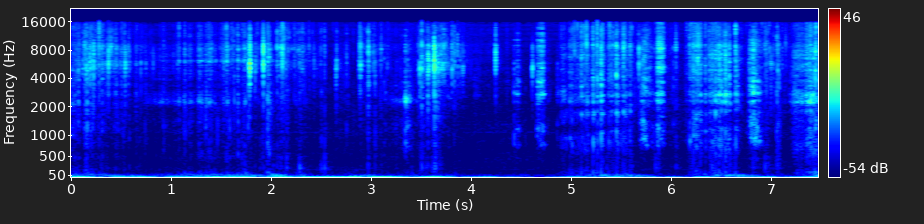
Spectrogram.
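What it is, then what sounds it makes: Dry bar soap being scraped. A solid green bar of dry soap, held in one hand, is scraped and shaved with a small knife with a red, then yellow, handle, shedding flakes and powder. Quick, uneven scratchy rasps of the metal blade repeat throughout with a bright, crisp edge over a low steady hum, easing quieter in the middle before picking up again.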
